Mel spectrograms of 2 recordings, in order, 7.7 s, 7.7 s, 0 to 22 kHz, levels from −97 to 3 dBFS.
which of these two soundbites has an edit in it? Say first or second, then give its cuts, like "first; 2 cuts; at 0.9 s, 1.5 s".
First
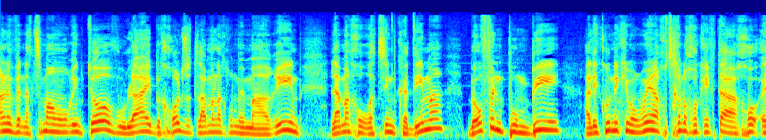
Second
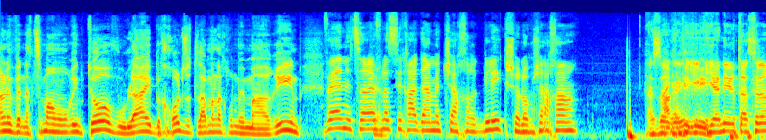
second; 2 cuts; at 3.2 s, 6.4 s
